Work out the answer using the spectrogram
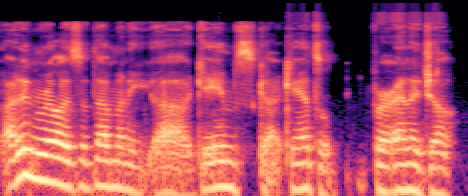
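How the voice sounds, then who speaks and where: A man's voice: medium pitch, steady tone, moderate pace, vocal fry, darkish tone. A man co-hosting a sports show, chiming in with short, laughing replies. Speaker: co-host. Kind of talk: casual chat.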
